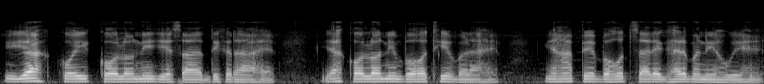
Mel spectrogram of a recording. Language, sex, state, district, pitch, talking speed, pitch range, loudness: Hindi, male, Chhattisgarh, Kabirdham, 120 Hz, 165 wpm, 115-130 Hz, -18 LUFS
